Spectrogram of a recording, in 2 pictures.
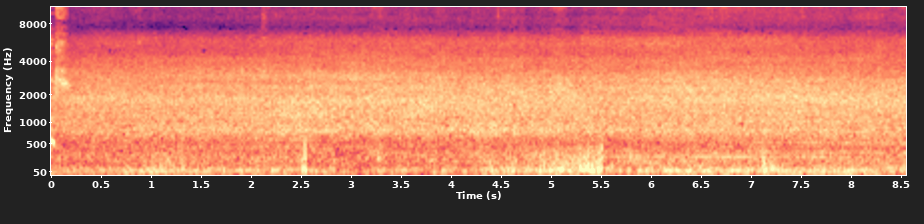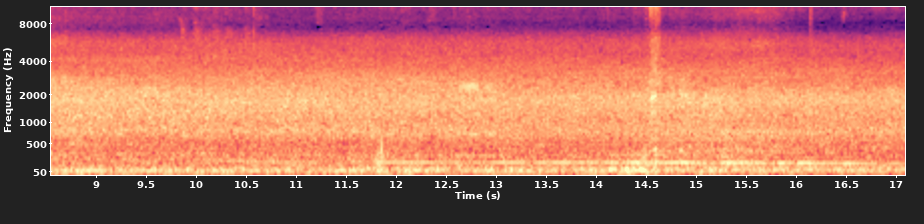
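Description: Steady outdoor traffic noise, a low rumble with hiss over it, and a faint steady engine hum that comes in about twelve seconds in.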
